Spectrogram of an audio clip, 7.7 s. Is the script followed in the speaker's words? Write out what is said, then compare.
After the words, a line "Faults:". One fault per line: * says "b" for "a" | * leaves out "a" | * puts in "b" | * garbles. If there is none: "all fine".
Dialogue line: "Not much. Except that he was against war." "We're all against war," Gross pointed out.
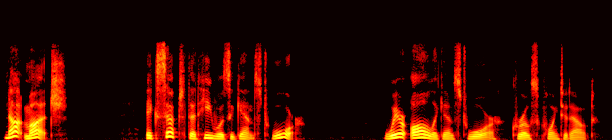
"Not much. Except that he was against war." "We're all against war," Gross pointed out.
Faults:
all fine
